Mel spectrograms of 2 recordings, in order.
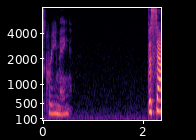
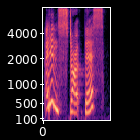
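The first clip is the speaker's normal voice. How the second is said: higher, louder, defensive; heated raised voice; angry protest; 6 semitones higher, 6 dB louder than usual. A narrator's reading. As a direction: hurl back the accusation. Heated quarrel between rivals.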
